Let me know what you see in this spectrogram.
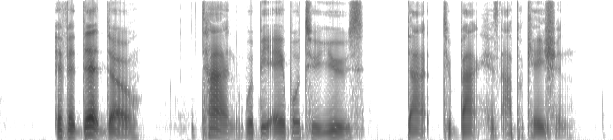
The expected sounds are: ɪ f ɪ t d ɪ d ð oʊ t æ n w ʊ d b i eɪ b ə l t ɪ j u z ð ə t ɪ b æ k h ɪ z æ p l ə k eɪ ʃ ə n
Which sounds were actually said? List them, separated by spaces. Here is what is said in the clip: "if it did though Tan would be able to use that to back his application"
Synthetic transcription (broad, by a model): ɪ f ɪ t d ɪ d ð oʊ t æ n w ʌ d b i eɪ b ə l t ɪ j u z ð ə t ɪ b æ k h ɪ z æ p l ə k eɪ ʃ ə n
